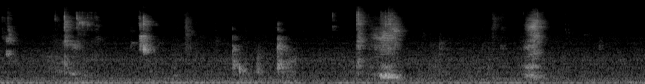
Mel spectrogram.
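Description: Close-miked slurping and wet mouth sounds of someone eating shwe yin aye, a Burmese coconut-milk dessert with bread and jelly strands, from a spoon. There is a string of short slurps, the loudest about three and a half to four seconds in and again near five seconds.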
